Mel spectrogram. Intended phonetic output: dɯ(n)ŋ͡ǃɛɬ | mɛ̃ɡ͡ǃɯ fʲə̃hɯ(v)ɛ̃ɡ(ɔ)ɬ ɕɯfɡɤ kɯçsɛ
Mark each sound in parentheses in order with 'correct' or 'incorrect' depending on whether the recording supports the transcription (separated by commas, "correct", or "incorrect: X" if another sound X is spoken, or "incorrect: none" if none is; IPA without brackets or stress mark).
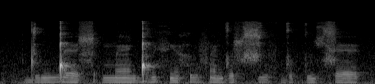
incorrect: ŋ, incorrect: f, incorrect: ɤ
